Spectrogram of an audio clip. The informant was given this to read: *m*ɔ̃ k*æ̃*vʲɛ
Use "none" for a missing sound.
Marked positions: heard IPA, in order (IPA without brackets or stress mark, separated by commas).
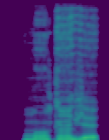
m, æ̃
